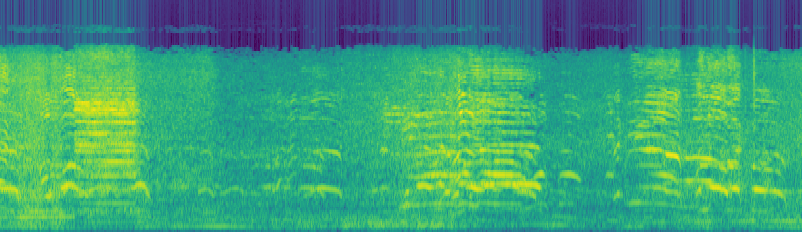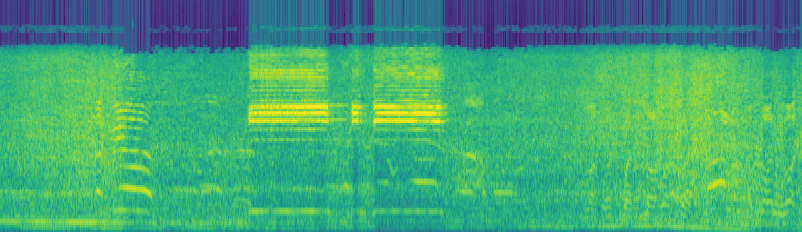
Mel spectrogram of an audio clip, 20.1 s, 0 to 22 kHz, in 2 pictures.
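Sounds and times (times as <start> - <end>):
men's voices: 0.0 - 13.2, 14.4 - 20.0
car engine and road noise: 0.0 - 20.0
vehicle horn blasts: 13.1 - 15.8.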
